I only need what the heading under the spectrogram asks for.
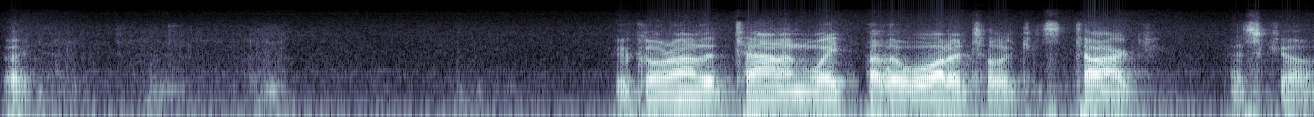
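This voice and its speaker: A man's voice: low voice, steady tone, a little fast, a bit bright. An actor playing a sneering American gunman in a noir film, terse and taunting as he orders his hostages around. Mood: curt. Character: menacing, sneering male gunman holding men hostage. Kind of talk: 1950s film noir acting. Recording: noisy old film soundtrack.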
